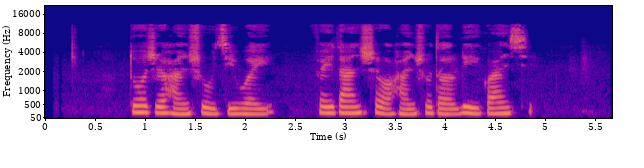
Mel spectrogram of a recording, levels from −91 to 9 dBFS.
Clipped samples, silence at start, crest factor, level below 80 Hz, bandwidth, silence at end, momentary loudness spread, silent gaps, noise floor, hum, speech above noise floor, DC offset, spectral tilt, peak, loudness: under 0.1%; 0.85 s; 16 dB; -72 dBFS; 11.5 kHz; 0.8 s; 8 LU; none; -61 dBFS; none; 38 dB; under 0.1%; -4.5 dB/octave; -10 dBFS; -24 LUFS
